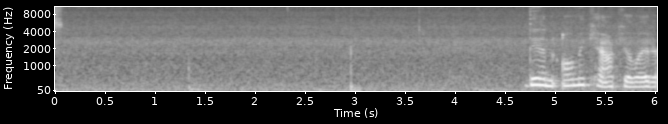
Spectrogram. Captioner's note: silence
